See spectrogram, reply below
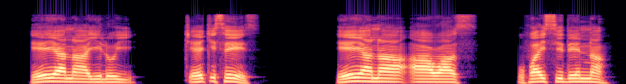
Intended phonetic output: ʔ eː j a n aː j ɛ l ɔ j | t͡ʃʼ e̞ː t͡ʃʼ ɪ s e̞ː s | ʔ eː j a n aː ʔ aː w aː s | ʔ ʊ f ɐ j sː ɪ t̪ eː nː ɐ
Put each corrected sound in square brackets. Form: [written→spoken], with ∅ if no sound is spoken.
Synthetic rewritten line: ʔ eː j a n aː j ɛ l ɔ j | t͡ʃʼ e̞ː t͡ʃʼ ɪ s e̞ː s | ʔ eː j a n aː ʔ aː w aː s | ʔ ʊ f ɐ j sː ɪ [t̪→d̪] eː nː ɐ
